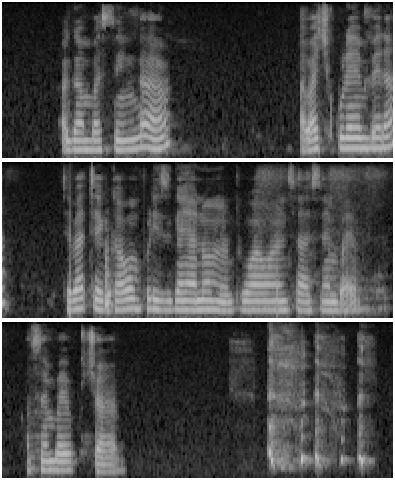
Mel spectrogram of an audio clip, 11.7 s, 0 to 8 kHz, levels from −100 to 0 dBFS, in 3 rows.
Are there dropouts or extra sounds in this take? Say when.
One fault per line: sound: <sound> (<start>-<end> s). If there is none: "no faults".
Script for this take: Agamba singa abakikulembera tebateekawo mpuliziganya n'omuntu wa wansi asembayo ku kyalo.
sound: cough (10.1-11.6 s)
